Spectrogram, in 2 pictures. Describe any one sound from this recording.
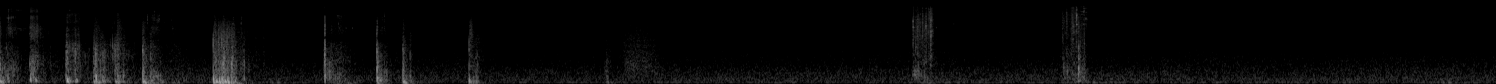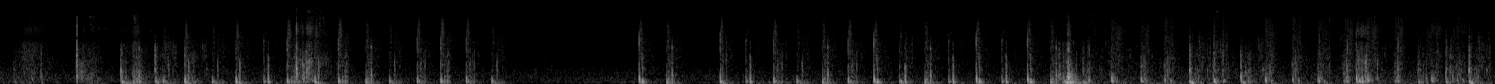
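Quick footsteps thud on hard floors.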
